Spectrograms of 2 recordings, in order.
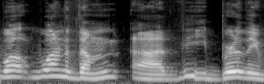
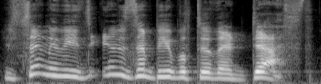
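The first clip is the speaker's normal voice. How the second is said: heated, raised voice; angry accusation; 5 semitones higher, 6 dB louder than usual. Acted. Half-elf accusing a dwarf of risking innocent lives, angrily. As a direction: berate them, pitch climbing. Newcomer keeps berating the dwarf.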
